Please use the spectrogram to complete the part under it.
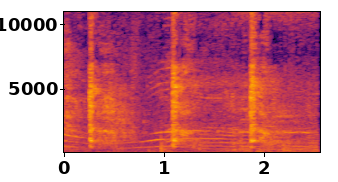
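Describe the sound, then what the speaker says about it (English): A parrot at a safari park bird show gives three short, sharp coughing sounds spaced evenly apart, with faint whistled tones in between, heard close up. "A few good coughs, a bit of a treat."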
